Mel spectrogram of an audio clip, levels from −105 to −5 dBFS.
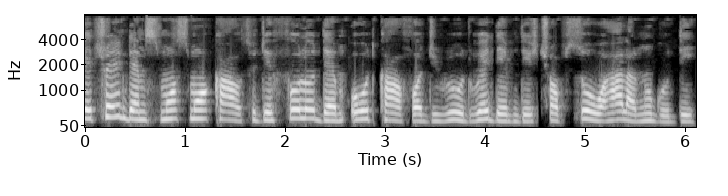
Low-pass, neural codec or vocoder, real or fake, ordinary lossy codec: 7.2 kHz; none; real; AAC, 32 kbps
